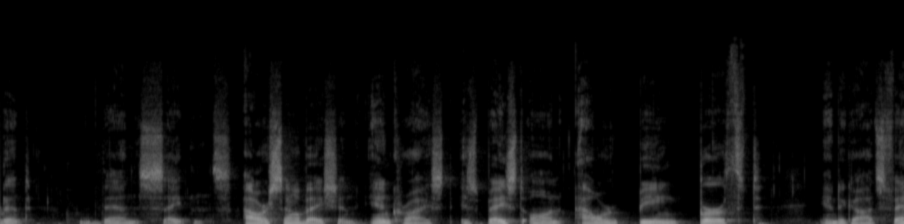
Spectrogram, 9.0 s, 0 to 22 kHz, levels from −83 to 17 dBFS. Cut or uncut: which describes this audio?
cut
